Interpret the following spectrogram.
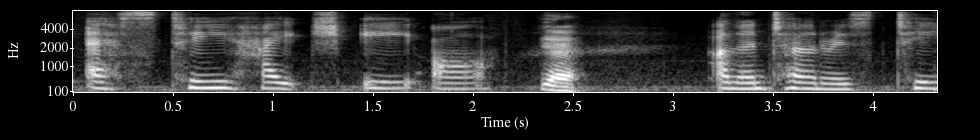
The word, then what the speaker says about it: Esther: I get people saying Easter or. Yeah. Well, I get all sorts, but so no, it's spelled Esther.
